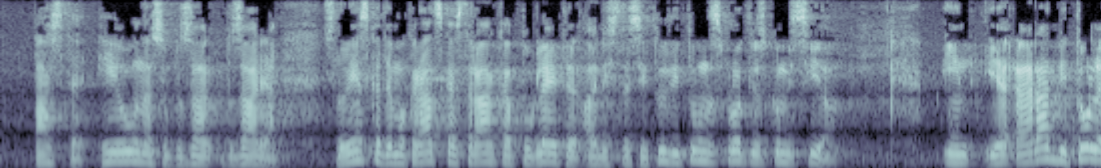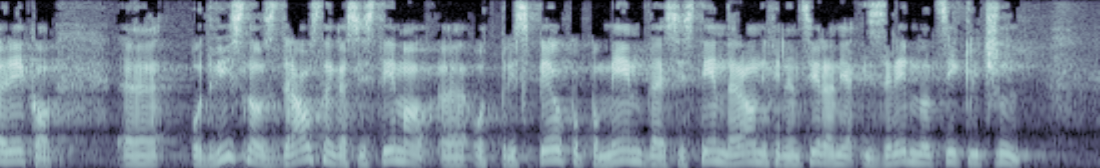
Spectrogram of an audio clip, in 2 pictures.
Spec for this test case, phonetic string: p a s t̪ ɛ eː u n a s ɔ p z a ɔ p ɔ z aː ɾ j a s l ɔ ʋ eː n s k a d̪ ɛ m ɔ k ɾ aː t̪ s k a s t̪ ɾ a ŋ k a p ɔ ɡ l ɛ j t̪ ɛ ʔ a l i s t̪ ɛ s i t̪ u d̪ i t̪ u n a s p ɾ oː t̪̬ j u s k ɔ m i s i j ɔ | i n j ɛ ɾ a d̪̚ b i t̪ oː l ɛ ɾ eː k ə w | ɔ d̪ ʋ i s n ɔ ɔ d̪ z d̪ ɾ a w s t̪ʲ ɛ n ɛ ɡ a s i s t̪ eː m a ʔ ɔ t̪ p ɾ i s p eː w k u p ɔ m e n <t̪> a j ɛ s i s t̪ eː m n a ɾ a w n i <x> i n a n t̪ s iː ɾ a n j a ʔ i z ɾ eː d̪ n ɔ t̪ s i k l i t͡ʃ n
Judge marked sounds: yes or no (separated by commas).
no, no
